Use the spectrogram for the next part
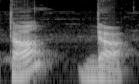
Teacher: dental means tip of ద tongue touches against ద upper teeth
